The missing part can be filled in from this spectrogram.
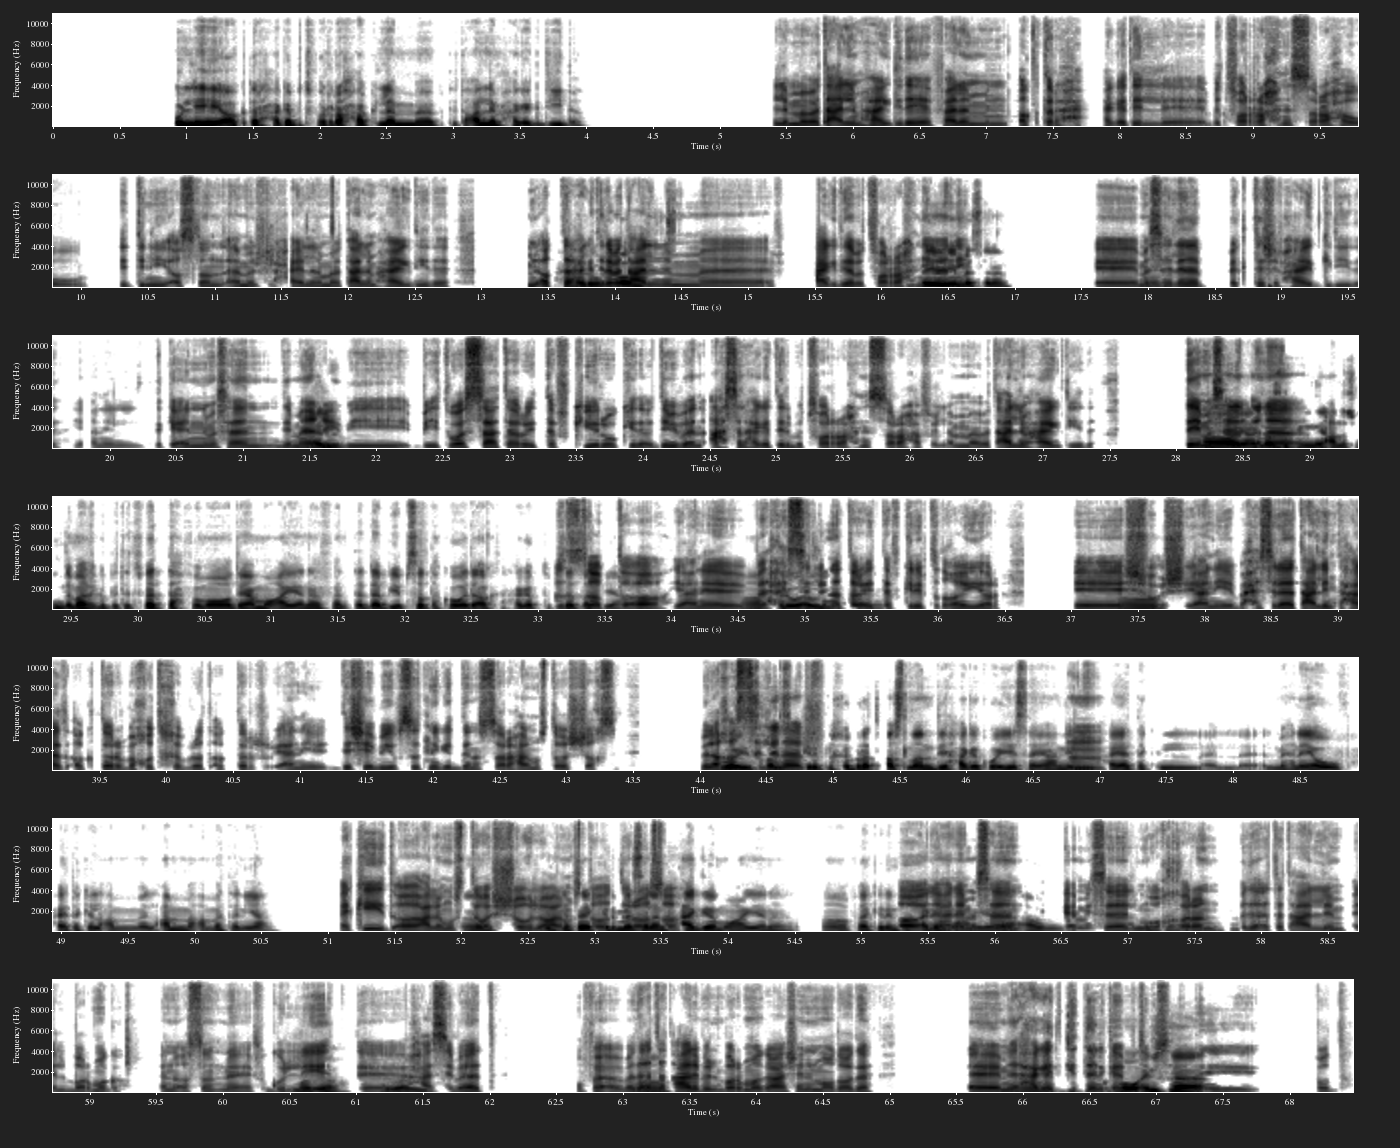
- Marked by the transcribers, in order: other noise; other background noise; tapping
- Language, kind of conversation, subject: Arabic, podcast, إيه أكتر حاجة بتفرّحك لما تتعلّم حاجة جديدة؟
